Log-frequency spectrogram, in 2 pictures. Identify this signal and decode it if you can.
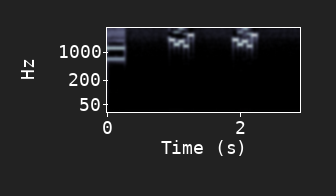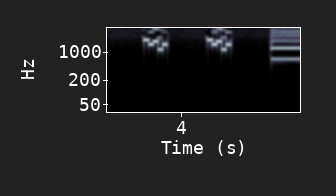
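Five-tone selective call (ZVEI), heard as quick runs of five tones, tones of about 70 ms. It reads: 85744 85744 85725 85725
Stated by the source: Received by SDR, ZVEI five-tone selective call.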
